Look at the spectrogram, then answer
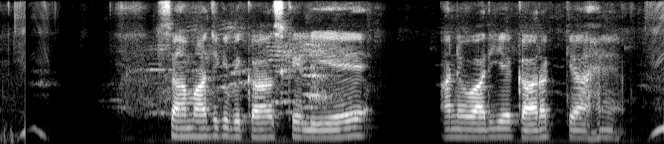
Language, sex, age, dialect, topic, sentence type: Hindi, male, 31-35, Marwari Dhudhari, banking, question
